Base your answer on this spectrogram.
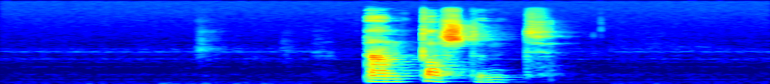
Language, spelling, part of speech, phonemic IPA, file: Dutch, aantastend, verb, /ˈantɑstənt/, Nl-aantastend.ogg
- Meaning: present participle of aantasten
